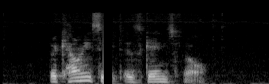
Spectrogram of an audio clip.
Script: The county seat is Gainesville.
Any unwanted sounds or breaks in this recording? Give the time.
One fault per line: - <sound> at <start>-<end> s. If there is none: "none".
- dropout at 1.0-1.1 s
